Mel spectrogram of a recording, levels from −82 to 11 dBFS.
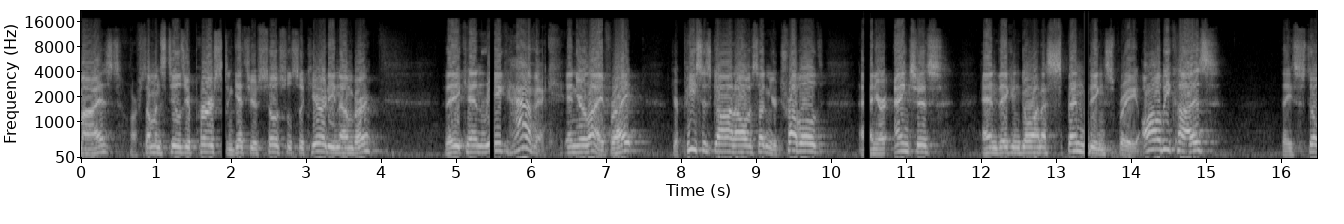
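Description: Hard clipping runs through the whole clip. The signal is driven about 16 dB past what a stage can pass. Roughly one sample in seven is cut flat. The flat tops add high harmonics, heard as a harsh fuzz on every loud moment.

Four short dropouts follow, at 1.88, 5.45, 10.44 and 13.38 s. Each cuts to silence for 53, 67, 81 and 55 ms, then resumes. This is likely a Bluetooth stall: the headphones' buffer ran dry while resent packets were awaited.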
